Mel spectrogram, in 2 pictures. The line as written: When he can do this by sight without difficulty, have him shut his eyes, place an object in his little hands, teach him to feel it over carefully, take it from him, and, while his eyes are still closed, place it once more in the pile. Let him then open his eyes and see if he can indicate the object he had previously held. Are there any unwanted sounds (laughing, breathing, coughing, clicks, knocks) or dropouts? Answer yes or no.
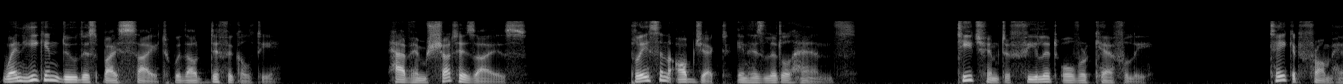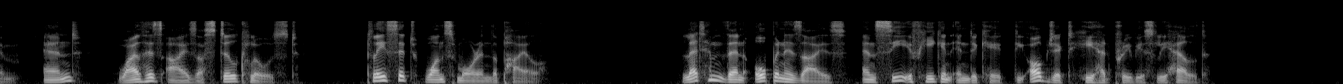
no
